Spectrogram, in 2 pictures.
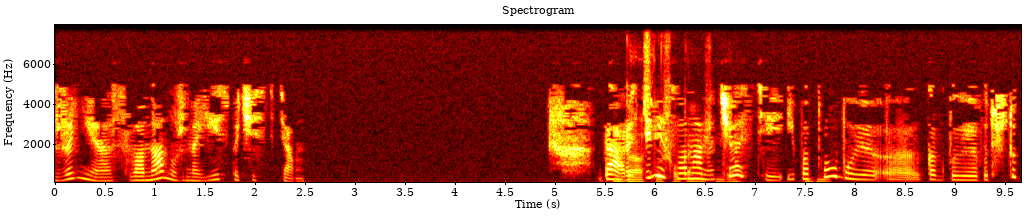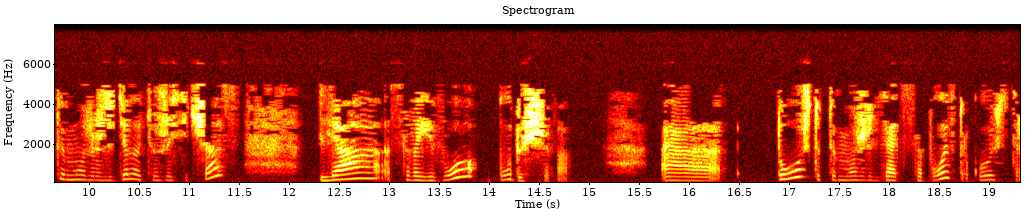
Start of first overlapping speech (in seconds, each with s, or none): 5.6 s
